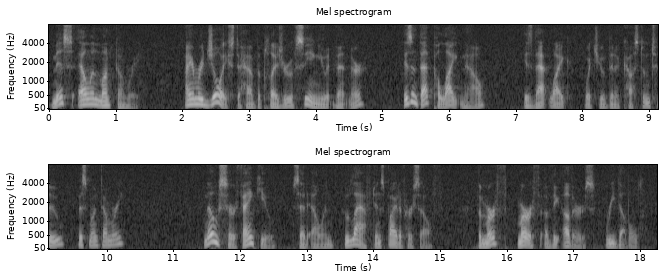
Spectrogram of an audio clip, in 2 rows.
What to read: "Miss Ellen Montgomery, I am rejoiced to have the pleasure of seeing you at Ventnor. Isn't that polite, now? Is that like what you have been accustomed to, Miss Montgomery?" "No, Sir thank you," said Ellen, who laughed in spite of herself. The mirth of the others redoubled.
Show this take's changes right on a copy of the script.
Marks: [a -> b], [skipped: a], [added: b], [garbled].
"Miss Ellen Montgomery, I am rejoiced to have the pleasure of seeing you at Ventnor. Isn't that polite, now? Is that like what you have been accustomed to, Miss Montgomery?" "No, Sir thank you," said Ellen, who laughed in spite of herself. The mirth [added: mirth] of the others redoubled.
